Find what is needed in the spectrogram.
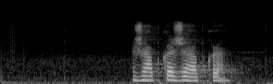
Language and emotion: Russian, neutral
